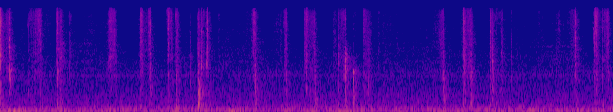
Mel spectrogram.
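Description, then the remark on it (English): A One Manifesting Fertility Goddess oracle card deck being shuffled steadily, with quick, crisp papery snaps and riffles in an irregular rhythm, fairly quiet, with no talking. “So I'm just shuffling away here.”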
